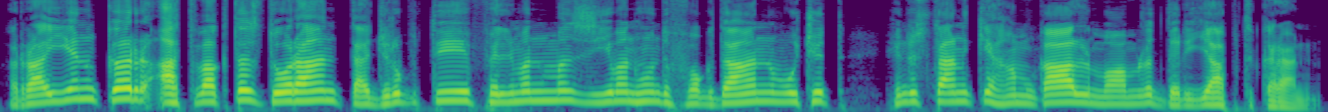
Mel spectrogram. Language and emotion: Kashmiri, neutral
